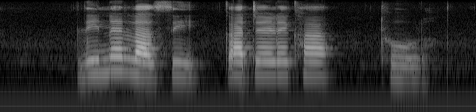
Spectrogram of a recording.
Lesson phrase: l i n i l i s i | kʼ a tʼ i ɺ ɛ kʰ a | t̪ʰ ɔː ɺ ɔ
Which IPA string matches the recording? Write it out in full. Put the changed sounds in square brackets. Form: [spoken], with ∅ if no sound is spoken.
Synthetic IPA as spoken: l i n [ɛ] l [a] s i | kʼ a tʼ [ɛ] ɺ ɛ kʰ a | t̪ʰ [uː] ɺ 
